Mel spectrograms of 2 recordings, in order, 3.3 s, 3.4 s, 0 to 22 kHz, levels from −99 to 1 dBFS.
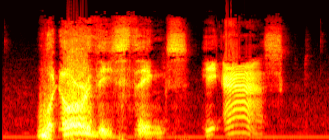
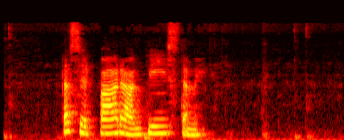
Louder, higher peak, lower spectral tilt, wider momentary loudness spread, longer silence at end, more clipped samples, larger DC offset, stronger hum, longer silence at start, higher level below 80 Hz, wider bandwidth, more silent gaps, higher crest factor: first, -11 LUFS vs -25 LUFS; first, 0 dBFS vs -10 dBFS; second, -4 dB/octave vs -6.5 dB/octave; first, 14 LU vs 9 LU; second, 0.5 s vs 1.4 s; neither; neither; neither; second, 0.4 s vs 0.65 s; first, -38 dBFS vs -58 dBFS; first, 14 kHz vs 11.5 kHz; neither; second, 12 dB vs 18 dB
